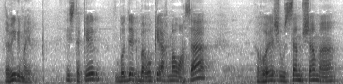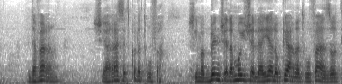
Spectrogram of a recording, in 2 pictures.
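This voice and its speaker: Gravelly-voiced rabbi telling a story. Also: male voice, a little high, a little mellow. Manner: dramatic storyteller, acts out the characters. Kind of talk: sermon storytelling. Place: synagogue.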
